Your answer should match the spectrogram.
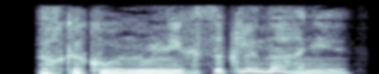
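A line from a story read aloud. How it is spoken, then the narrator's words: Frightened breathless gasp. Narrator (Russian): испуганно выдохнул Дима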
